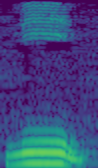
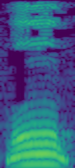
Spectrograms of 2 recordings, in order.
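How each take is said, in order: First: The i vowel is fully and clearly formed. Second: The i vowel is only partly formed. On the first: The speaker calls it right. "bagaimana menyempurnakan kasrah? Terapkan di sini" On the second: The speaker calls it wrong. "Jangan mim, ya, ini belum sempurna"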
